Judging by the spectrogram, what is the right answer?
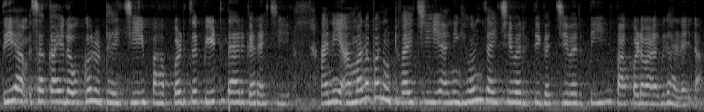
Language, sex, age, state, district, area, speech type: Marathi, female, 18-30, Maharashtra, Sindhudurg, rural, spontaneous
